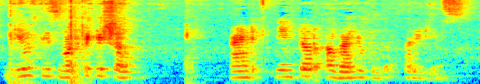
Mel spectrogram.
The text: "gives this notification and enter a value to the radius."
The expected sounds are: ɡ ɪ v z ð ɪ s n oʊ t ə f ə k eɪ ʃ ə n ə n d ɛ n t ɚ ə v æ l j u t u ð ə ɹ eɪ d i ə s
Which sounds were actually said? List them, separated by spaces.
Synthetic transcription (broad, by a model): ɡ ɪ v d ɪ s n oʊ t ə f ə k eɪ ʃ ə n ə n d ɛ n t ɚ ə v æ l j u t u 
